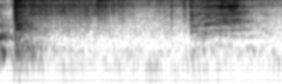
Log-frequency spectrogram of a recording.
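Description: Adai dosa, a thick lentil-rice pancake, frying on a hot pan with a steady, close sizzle and brief scraping clinks of a spatula near the start, no talk.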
